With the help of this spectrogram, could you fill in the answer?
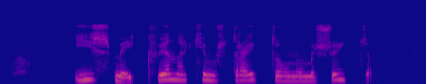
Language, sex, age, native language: Icelandic, male, 12, Icelandic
